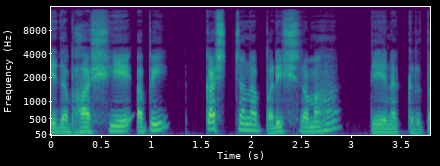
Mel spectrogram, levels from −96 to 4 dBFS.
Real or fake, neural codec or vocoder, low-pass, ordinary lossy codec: real; none; 14.4 kHz; none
